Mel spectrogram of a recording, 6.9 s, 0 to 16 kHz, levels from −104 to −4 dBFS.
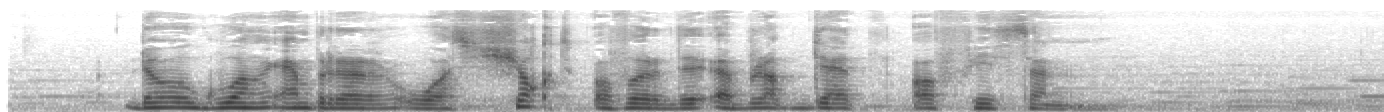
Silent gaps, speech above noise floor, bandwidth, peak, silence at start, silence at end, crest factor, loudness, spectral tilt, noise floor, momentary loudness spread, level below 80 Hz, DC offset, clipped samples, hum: none; 29 dB; 11.5 kHz; -20 dBFS; 0.6 s; 0 s; 18 dB; -37 LUFS; -6.5 dB/octave; -65 dBFS; 9 LU; -70 dBFS; under 0.1%; under 0.1%; none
